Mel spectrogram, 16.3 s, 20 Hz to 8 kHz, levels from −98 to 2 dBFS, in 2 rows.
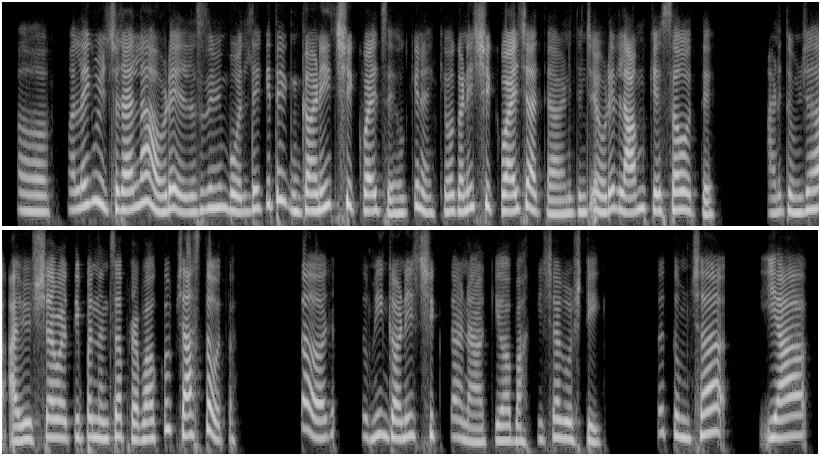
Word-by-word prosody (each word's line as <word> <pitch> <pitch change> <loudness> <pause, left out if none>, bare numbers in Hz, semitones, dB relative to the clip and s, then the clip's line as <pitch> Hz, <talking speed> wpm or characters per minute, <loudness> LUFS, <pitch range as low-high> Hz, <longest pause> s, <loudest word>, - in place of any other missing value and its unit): अ, 235 - -8 0.4
मला 245 +3 -1
एक 310 - +1
विचारायला 255 -2 +2
आवडेल, 230 -3 +3
जसं 235 +2 -3
तुम्ही 260 +1 +2
बोलले, 225 +1 +1
की 315 - -3
ते 380 - +4 0.2
गणित 235 +6 +3
शिकवायचं 225 - +1
हो 195 - 0
की 290 - 0
नाही 220 -6 -1
किंवा 215 0 0
गणित 245 +5 +2
शिकवायच्या 245 -2 +3
त्या 185 -1 -1
आणि 185 +2 -1
त्यांचे 210 0 -1
एवढे 230 +3 +2
लांब 215 +4 +3
केस 230 +1 0
होते 230 -7 +1 0.5
आणि 200 +2 -6
तुमच्या 225 +3 +2
आयुष्यावरती 230 +4 +1
पण 250 -1 +2
त्यांचा 230 +2 +1
प्रभाव 220 +1 +1
खूप 355 0 -1
जास्त 275 +5 +2
होता. 225 -9 0 0.7
तर, 250 -10 +1 0.4
तुम्ही 250 +2 -3
गणित 245 +2 +1
शिकताना 240 -8 -4
किंवा 200 -1 0
बाकीच्या 205 +4 -4
गोष्टी, 210 -4 -2 0.6
तर 305 - -8
तुमच्या 275 +5 +1 0.5
या 255 +2 +3
235 Hz, 160 wpm, -23 LUFS, 215-260 Hz, 0.7 s, ते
